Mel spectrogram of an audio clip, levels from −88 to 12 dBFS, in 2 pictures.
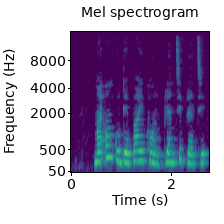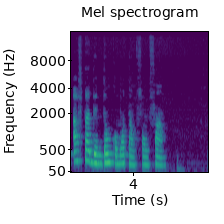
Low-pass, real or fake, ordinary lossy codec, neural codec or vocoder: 14.4 kHz; real; none; none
